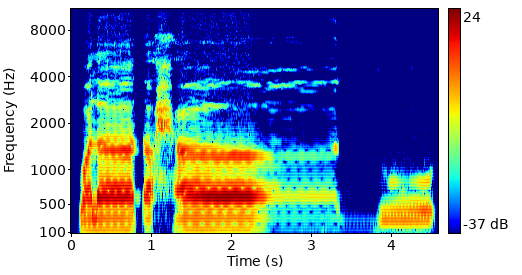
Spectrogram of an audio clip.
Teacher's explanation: مد لازم کو ہم 3 الف تک کھینچ کر پڑھیں گے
